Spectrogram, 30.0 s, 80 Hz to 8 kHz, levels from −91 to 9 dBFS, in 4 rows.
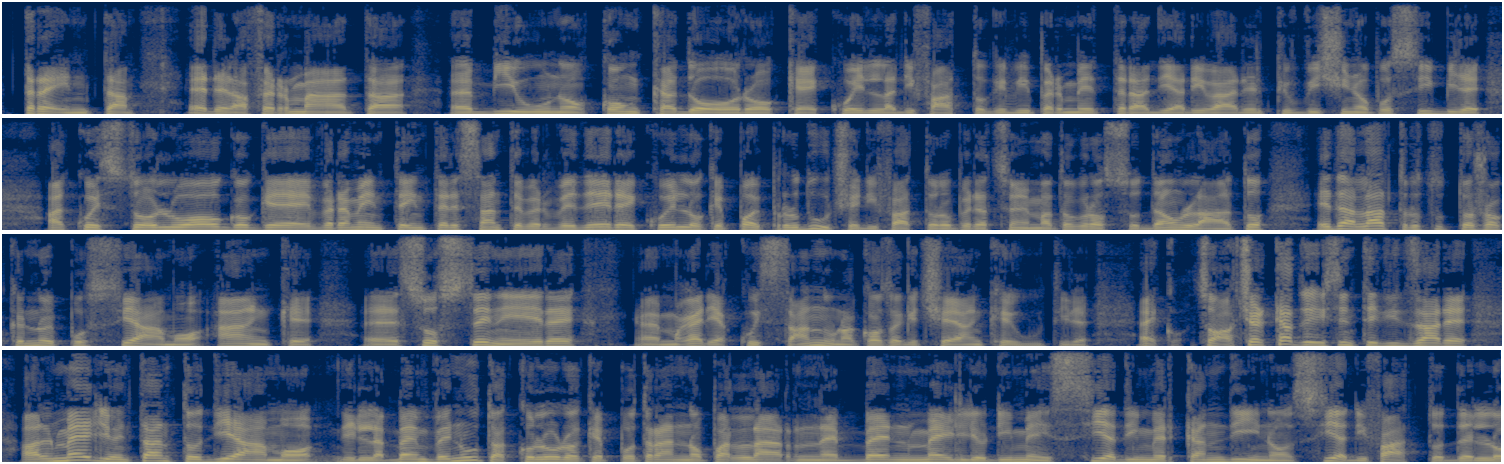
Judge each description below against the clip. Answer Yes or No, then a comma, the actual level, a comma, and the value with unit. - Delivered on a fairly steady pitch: No, average, 4.0 semitones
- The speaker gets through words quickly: Yes, fast, 180 wpm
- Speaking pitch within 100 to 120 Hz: No, low, 135 Hz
